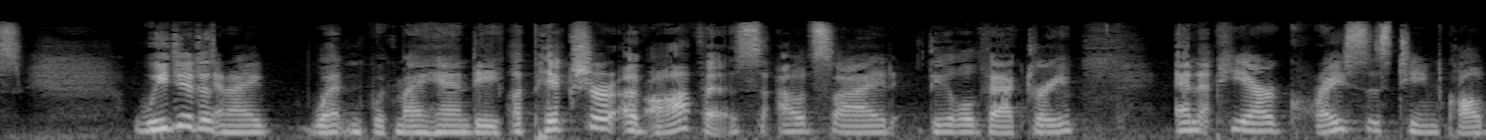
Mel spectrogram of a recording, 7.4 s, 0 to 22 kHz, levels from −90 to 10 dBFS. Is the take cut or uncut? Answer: cut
